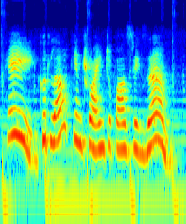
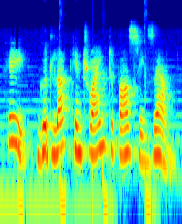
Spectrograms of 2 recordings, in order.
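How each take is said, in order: First: It is said in a casual tone. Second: It is said in a serious tone.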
